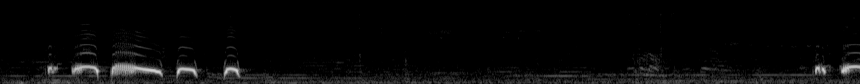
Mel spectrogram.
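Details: Lure spotted dove calling to stir other doves. One phrase of five hollow coos, including a long sliding middle note, is followed by a long silence with faint background hum. A new phrase begins at the end.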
